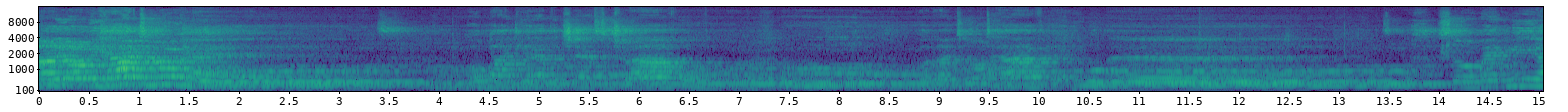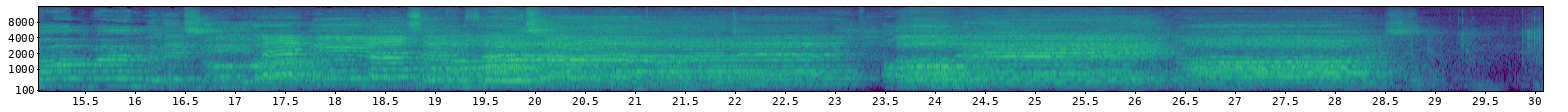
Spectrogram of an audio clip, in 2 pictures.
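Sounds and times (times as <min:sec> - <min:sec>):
a cappella group singing: 0:00.0 - 0:30.0.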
